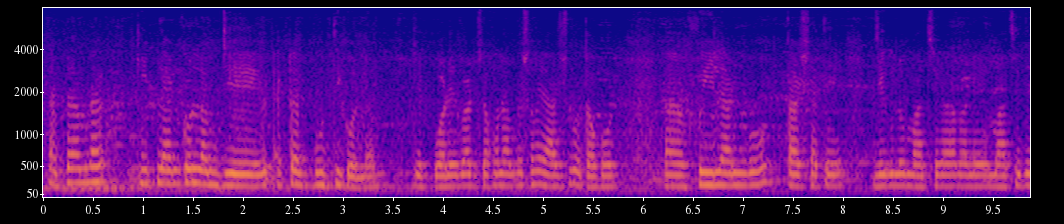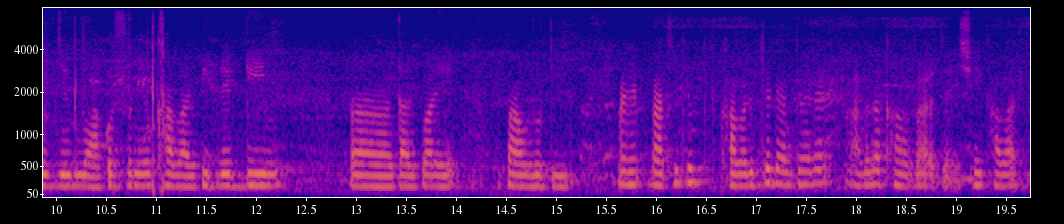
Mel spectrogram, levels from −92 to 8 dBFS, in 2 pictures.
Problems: none marked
